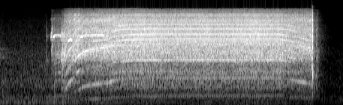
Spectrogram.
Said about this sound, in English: I think that should go into the drill now.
